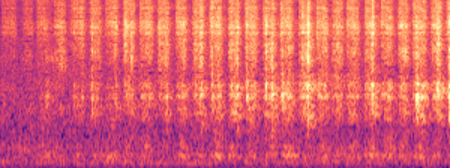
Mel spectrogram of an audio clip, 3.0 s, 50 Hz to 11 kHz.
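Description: A wooden scratch stylus, held in one hand, scratches lines into the black coating of a flat scratch art card about A4 in size, which lies on a table held by the other hand. A quick, steady series of short, dry, bright scratching strokes is heard, quiet and growing slightly louder toward the end, with almost no low end.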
